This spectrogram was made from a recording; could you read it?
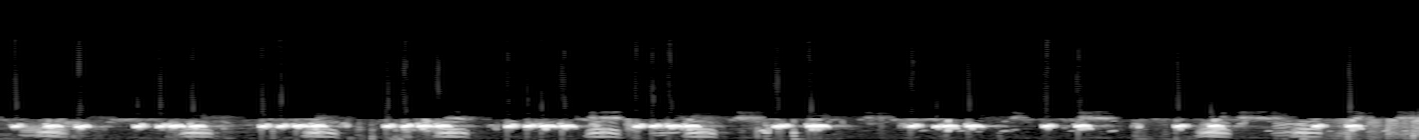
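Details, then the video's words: Quail lure recording of common quail, male and female: dense runs of sharp two- and three-note whistles, each group trailing into a rough lower note, repeated almost without pause. "Batair ki Awaz bima kirak / quail sound effect | batair karik"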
